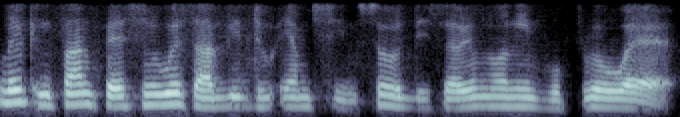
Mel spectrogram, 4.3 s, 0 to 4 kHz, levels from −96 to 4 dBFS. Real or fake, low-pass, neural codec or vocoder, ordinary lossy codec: fake; 3.6 kHz; codec, 16 kHz, 1.1 kbps, Voila-Tokenizer; none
